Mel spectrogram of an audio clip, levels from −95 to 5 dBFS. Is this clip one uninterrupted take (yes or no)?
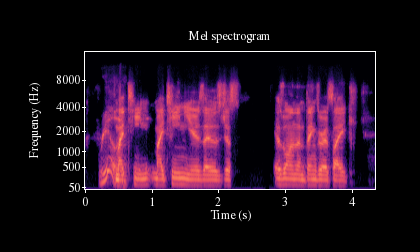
yes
